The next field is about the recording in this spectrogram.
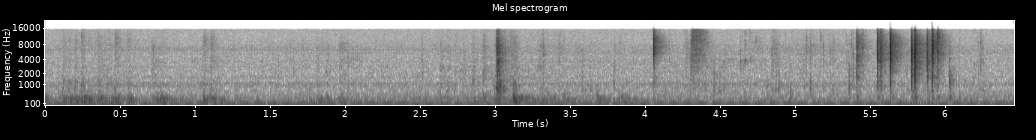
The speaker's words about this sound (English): I'm pouring myself lemonade, ladies and gentlemen. I do not drink.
